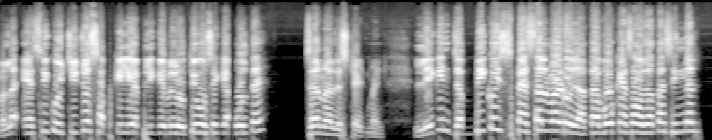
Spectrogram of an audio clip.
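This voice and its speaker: In a classroom lecture, a man from India with a Hindi accent teaches English grammar, asking the class questions and answering them himself. He stretches key words out slowly as he writes on the board. His high-pitched, fairly bright voice is clean, with no echo.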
